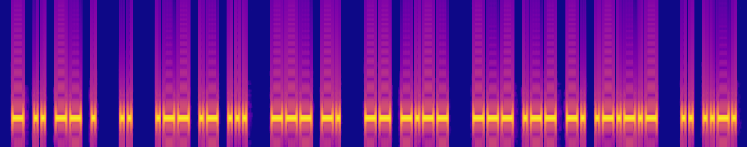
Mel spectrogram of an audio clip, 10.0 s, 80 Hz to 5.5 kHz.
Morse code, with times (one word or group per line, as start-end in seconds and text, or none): 0.2-1.3 TIME
1.6-1.7 I
2.1-3.3 WAS
3.6-4.5 ON
4.9-6.0 MY
6.3-8.8 OWN.
9.1-9.8 IF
